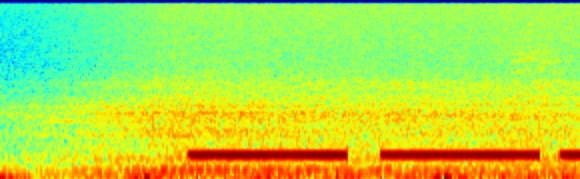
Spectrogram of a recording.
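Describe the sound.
Telephone tone on a call that goes unanswered: a steady, low-pitched electronic beep repeating in one-second pulses separated by short gaps, two full tones and the start of a third, over a faint low hum.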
